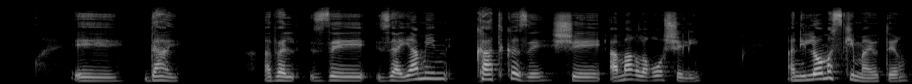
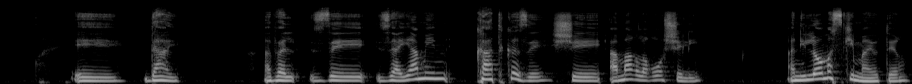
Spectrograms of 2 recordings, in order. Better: second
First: thin; very; fading below 400 Hz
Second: none

